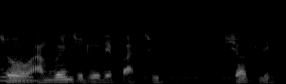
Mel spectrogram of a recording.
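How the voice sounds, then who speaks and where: A man's voice: fairly low pitch, completely flat delivery, normal speed, dull audio, background noise. A man giving a patient, casual step-by-step keyboard tutorial at his instrument. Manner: plain, patient, repeats "I believe you can hear".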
